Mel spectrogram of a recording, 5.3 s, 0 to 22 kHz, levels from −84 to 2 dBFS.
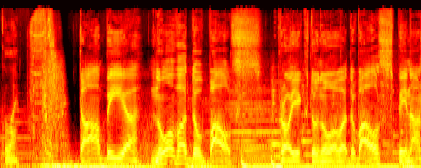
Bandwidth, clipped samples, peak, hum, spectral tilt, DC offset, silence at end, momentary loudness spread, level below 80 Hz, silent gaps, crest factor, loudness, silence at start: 17.5 kHz; under 0.1%; -2 dBFS; none; -4 dB/octave; under 0.1%; 0 s; 3 LU; -18 dBFS; none; 12 dB; -14 LUFS; 0 s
